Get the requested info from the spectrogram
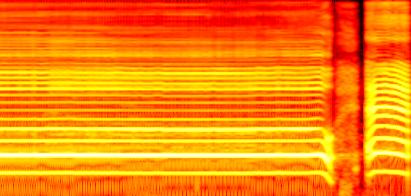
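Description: A football commentator's long drawn-out goal cry, one high note held steady for several seconds that drops and breaks off a little past three seconds in. After a short pause, a second, shorter shout slides down in pitch near the end.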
